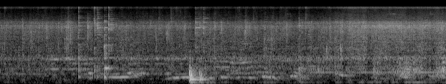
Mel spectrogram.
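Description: Masala frying and sizzling in an aluminium kadai while a metal spoon stirs and scrapes through it, with a sharp clank of the spoon against the pan about two seconds in.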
